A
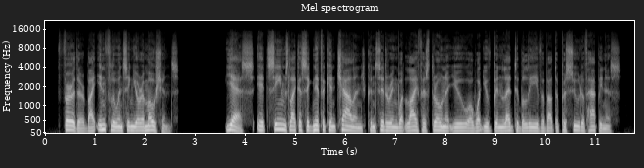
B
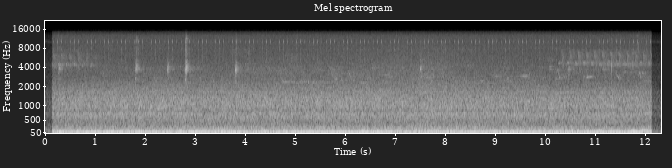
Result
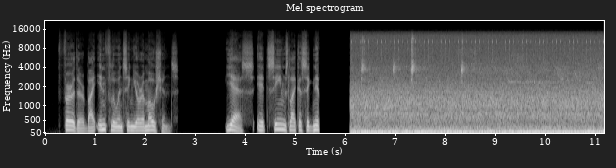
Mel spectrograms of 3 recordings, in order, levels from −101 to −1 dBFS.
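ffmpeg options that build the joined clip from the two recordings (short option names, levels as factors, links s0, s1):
-filter_complex "[0:a]apad=whole_dur=11.18,atrim=end=11.18,asplit=2[s0][s1];[s0]atrim=end=5.49,asetpts=PTS-STARTPTS,afade=t=out:st=5.486:d=0.004:c=hsin[s2];[s1]atrim=start=5.49:end=6.1,asetpts=PTS-STARTPTS,volume=0[s3];[1:a]atrim=start=1.58:end=6.66,asetpts=PTS-STARTPTS,afade=t=in:d=0.004:c=hsin[s4];[s2][s3][s4]concat=n=3:v=0:a=1"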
